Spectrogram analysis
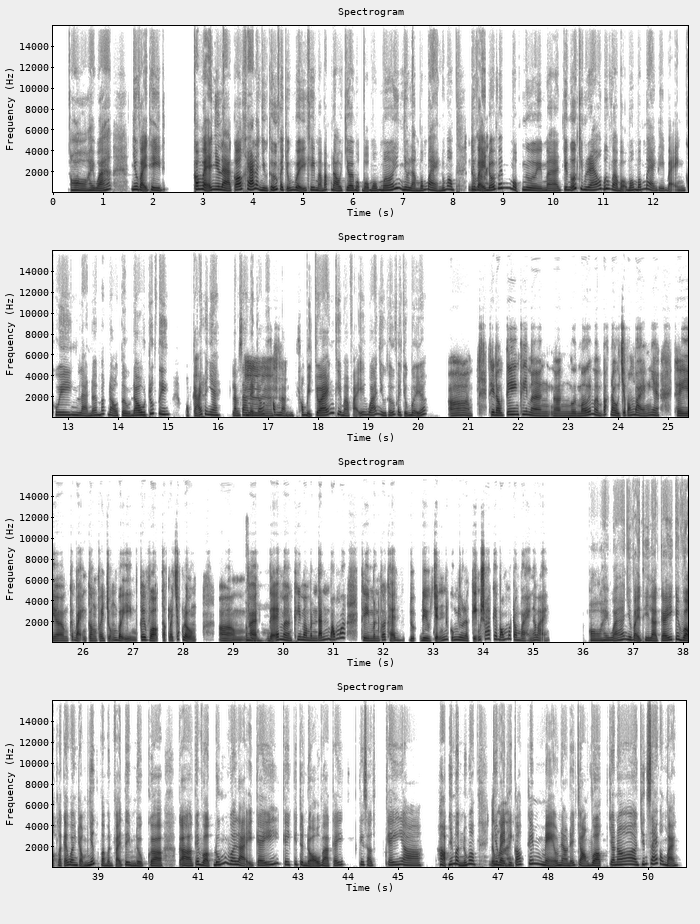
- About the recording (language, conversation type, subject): Vietnamese, podcast, Bạn có mẹo nào dành cho người mới bắt đầu không?
- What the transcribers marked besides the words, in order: tapping; chuckle; other background noise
